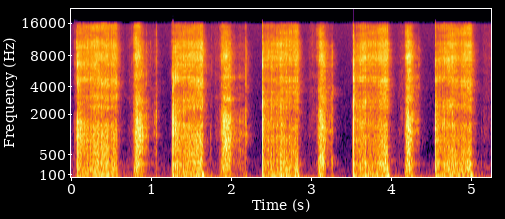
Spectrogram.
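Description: A wooden toothpick is poked repeatedly into a large, solid white block of melamine foam (magic eraser). Each poke makes a dry, crunchy, broadband scratch that runs into the high range, with a low rumble underneath. The bursts come in an uneven rhythm, longer pushes alternating with shorter jabs, separated by brief quiet gaps.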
